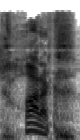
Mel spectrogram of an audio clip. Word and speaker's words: Cladach: We're at the Cladage Cottage. – Cladach. – Am I saying that right? – I say Cladach. Any opportunity to like hawk up a loogie, go for it.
